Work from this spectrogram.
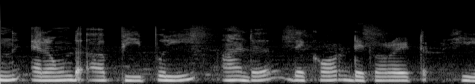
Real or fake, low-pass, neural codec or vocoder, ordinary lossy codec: real; 7.2 kHz; none; none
